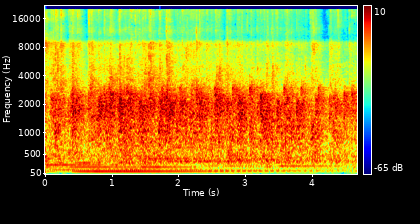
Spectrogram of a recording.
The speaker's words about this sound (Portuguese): Então, ah, você poderia aplaudir ao Senhor pela vida da sua igreja, né, irmão?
